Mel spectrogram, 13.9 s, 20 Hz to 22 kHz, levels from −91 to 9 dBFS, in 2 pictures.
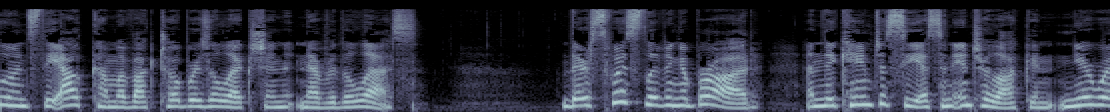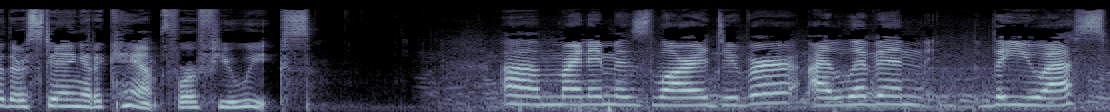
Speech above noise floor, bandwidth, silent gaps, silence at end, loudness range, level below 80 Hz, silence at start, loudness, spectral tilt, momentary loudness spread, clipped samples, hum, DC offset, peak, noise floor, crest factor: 42 dB; 16 kHz; none; 0 s; 4 LU; -56 dBFS; 0 s; -18 LUFS; -4 dB/octave; 8 LU; under 0.1%; none; under 0.1%; -2 dBFS; -61 dBFS; 18 dB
